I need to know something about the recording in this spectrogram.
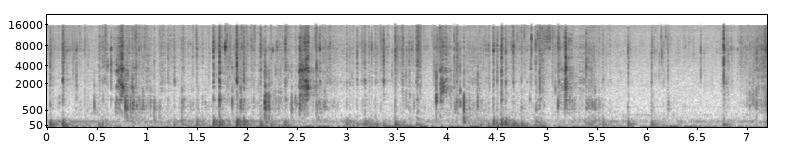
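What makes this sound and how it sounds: A metal utility blade shaves and cuts a dry, solid orange bar of soap held in the hand, breaking it into crumbly flakes. Dense crackling and crunching scrapes overlap continuously, with a heavy low rumble beneath brief bright clicks.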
